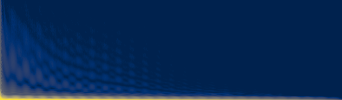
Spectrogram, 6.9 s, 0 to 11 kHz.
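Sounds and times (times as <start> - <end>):
808 bass drum note F sharp: 0.0 - 4.5.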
